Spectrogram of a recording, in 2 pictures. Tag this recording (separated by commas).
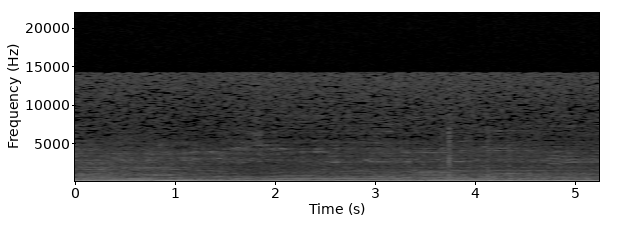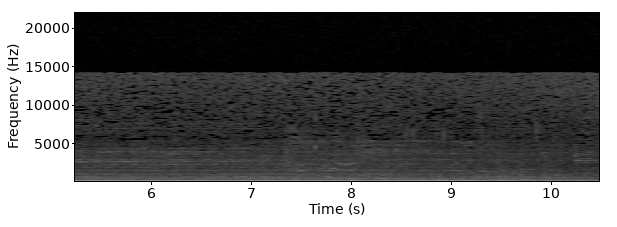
Music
